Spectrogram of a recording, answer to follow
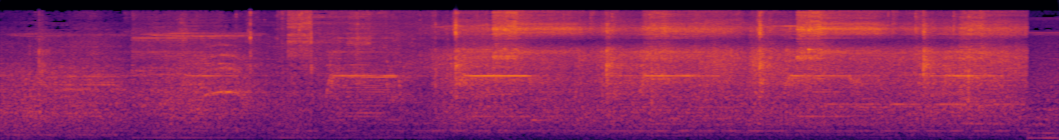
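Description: Automated battery-pack assembly machinery with industrial robots running: a steady mechanical hum, joined about four and a half seconds in by a louder hiss, with short high beeps repeating several times, roughly every second and a half.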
